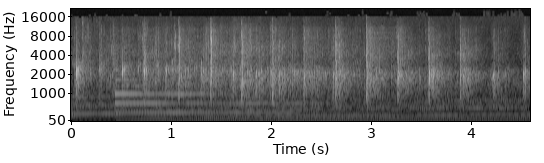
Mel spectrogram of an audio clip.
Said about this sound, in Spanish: ¿Cuántos se unen a este desafío? Amén, dale un fuerte aplauso al Señor.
